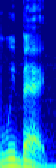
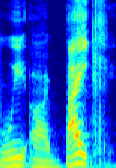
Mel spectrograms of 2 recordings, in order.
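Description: First: The vowel in 'back' is a short 'a'. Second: The vowel in 'back' sounds like 'bike'. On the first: The speaker calls it right. "I don't say bike. I just say we back" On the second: The speaker calls it wrong. "I don't know why people say it like that"

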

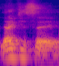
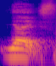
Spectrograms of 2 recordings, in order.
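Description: First: The final E is sounded as an extra syllable. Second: The final E is silent, giving one syllable. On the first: The speaker calls it wrong. "What does that mean?" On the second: The speaker calls it right. "The E is silent"

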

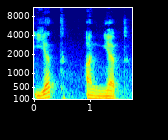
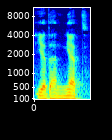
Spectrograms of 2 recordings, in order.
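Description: First: The two words are kept separate with a t. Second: The two words merge into one with a d.

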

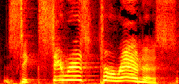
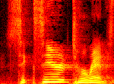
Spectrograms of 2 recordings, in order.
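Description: First: It is said with strong passion. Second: It is said flatly, with little passion.

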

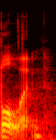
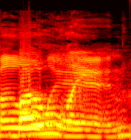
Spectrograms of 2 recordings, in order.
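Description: First: The name is said fast, almost as one syllable. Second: The name is said slowly, with two clear syllables. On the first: "she said they say" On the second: "Americans put"

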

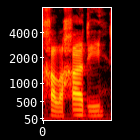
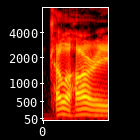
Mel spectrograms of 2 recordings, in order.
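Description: First: The word is said in its native way. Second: The word is said in an anglicized way. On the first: This is the original local form. The speaker calls it right. "I think the actual word is" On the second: This is the form the British adopted. The speaker calls it wrong. "is actually a mispronunciation. It's like an anglicization"

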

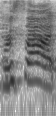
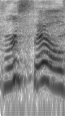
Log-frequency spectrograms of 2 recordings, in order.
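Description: First: The name is pronounced the French way. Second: The name is pronounced the local Kentucky way. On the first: The speaker calls it wrong. "It's not the castle of Versailles" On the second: The speaker calls it right. "It's the castle of Versailles"

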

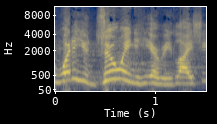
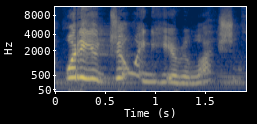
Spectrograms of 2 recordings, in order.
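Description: First: It is said in a harsh, rebuking tone. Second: It is said in a gentle, inviting tone.

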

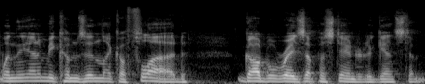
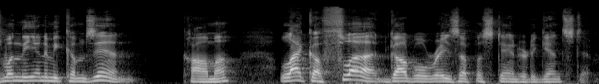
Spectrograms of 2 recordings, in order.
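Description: First: It runs on with no break after 'comes in'. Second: There is a break after 'comes in'.

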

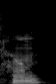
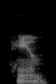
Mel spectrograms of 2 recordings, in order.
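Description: First: The vowel sounds like the one in cup. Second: The vowel sounds like the one in cat. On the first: The speaker calls it right. "but it's hum" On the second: The speaker calls it wrong. "H-A-M, ham"

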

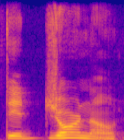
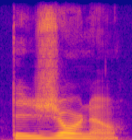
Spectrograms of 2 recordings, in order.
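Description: First: The 'gi' is said as a 'j' sound. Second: The 'gi' is not said as a 'j' sound. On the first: The speaker calls it right. "if it's a G-I, it's a hard J" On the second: The speaker calls it wrong.

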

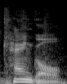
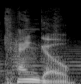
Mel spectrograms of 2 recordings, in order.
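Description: First: The word ends with an L sound. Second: The word ends without an L sound. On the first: The speaker calls it right. "but it's Kangol" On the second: The speaker calls it wrong. "I always thought it was Kango"

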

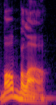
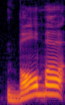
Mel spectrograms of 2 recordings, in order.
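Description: First: The B sound comes before the L. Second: The L sound comes before the B. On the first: The speaker calls it right. "The B becomes before the L" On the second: The speaker calls it wrong. "You said it wrong"

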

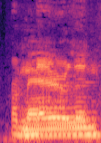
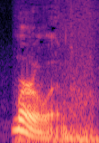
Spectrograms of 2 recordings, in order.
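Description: First: The name is said with three syllables, as Marilyn. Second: The name is said with two syllables, as Merlin. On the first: It follows the written spelling of the name. "when I look at the spelling, I want to say Marilyn" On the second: It names the legendary wizard from England. "this is how I pronounce this"

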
